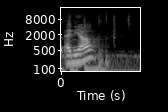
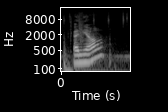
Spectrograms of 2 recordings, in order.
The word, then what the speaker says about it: Enya: Enya. Pronounced like ya. So Enya. Enya.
